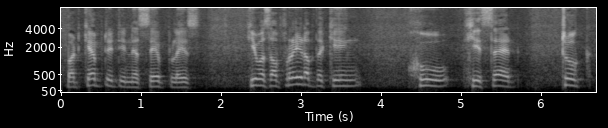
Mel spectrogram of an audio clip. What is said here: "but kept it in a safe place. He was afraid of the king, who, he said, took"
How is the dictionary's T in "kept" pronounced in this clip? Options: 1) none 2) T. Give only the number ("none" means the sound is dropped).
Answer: 2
